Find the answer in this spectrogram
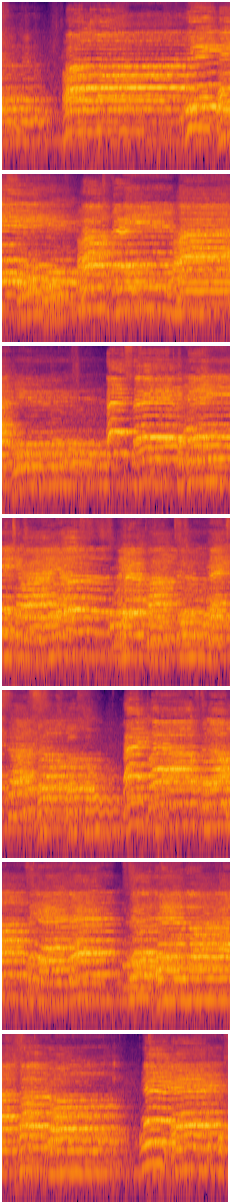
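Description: A congregation singing a hymn a cappella, many voices together in long held phrases with brief pauses between lines.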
